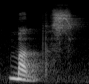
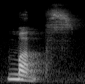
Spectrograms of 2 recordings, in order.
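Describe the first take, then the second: The two takes are said the same way.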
